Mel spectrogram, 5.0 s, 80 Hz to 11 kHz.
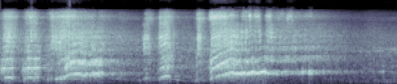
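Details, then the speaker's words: Small nitro engine (Ultimate Racing M5S) on glow-plug test with O.S. P3/P4 standard vs gold plugs, screaming past down the straightaway in clean, steady bursts; lots of smoke, possibly running a little richer, hence cooler. Normal running. "good down the straightaway. A lot of smoke, like it might be a little richer."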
